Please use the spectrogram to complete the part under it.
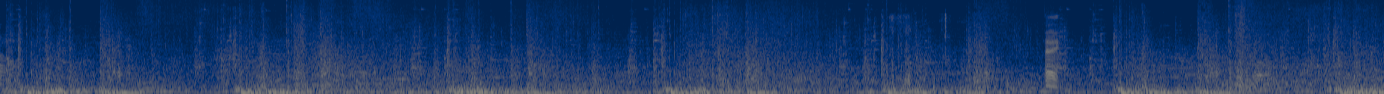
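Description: A cannon fires with deep booms.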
